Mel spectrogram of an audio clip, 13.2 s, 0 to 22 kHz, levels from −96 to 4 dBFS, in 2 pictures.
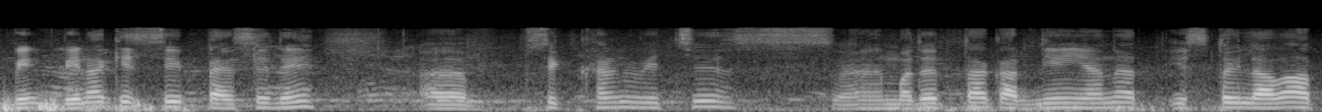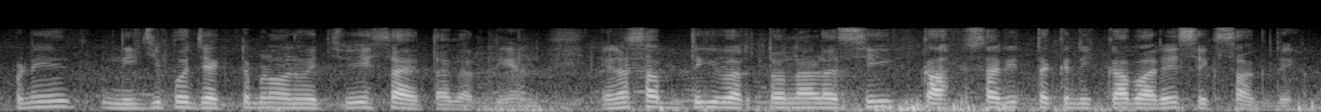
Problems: constant background noise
